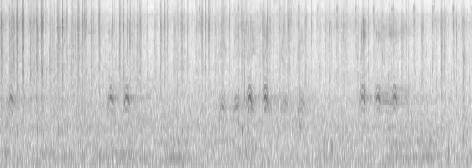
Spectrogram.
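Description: Distant bird calls: short arched calls in groups of two or three, at about two, five and seven and a half seconds in.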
